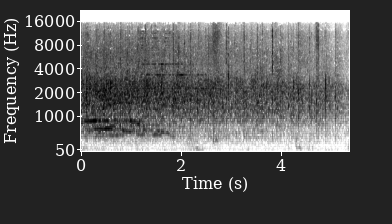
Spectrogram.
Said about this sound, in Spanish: Pues que no pare ese aplauso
